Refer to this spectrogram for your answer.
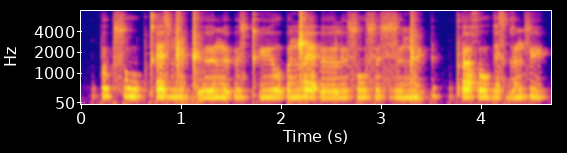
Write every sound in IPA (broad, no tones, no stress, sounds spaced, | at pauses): p ɵ p s uː p kʼ ɛ z ŋ͡ǁ y ɡ͡ǁ øː ŋ ø ʔ ʉ z kʼ yː ʊ̯ ʔ ɵ ŋ͡ǁ ɛ ʔ øː l ʉ s u s ʉ s z ʉ ŋ͡ǁ y p | pʼ œ χ uː ɡ ɛ z ɡ ø ŋ s y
